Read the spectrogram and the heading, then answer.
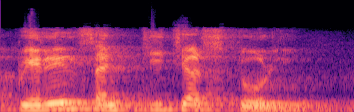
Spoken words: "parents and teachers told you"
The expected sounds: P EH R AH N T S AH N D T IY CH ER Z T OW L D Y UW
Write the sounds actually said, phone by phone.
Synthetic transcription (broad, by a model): P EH R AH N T S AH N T IY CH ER S T OW D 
